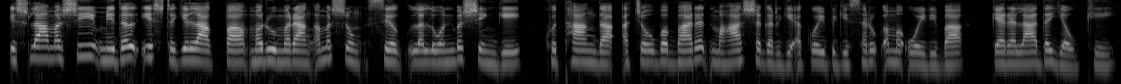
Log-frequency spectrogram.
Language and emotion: Manipuri, neutral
